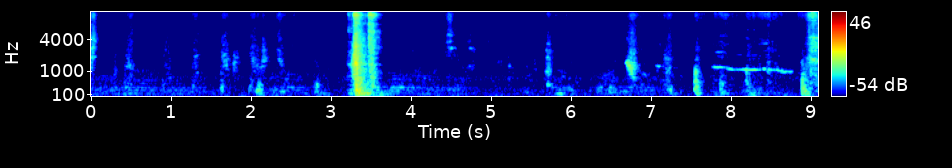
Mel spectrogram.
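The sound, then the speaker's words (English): A hotel room door in New Jersey is opened to let the maid in: one sharp, loud clunk of the latch stands out, surrounded by scattered soft clicks, shuffles and handling noises, with a faint high whine near the end. “I got to open my door.”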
